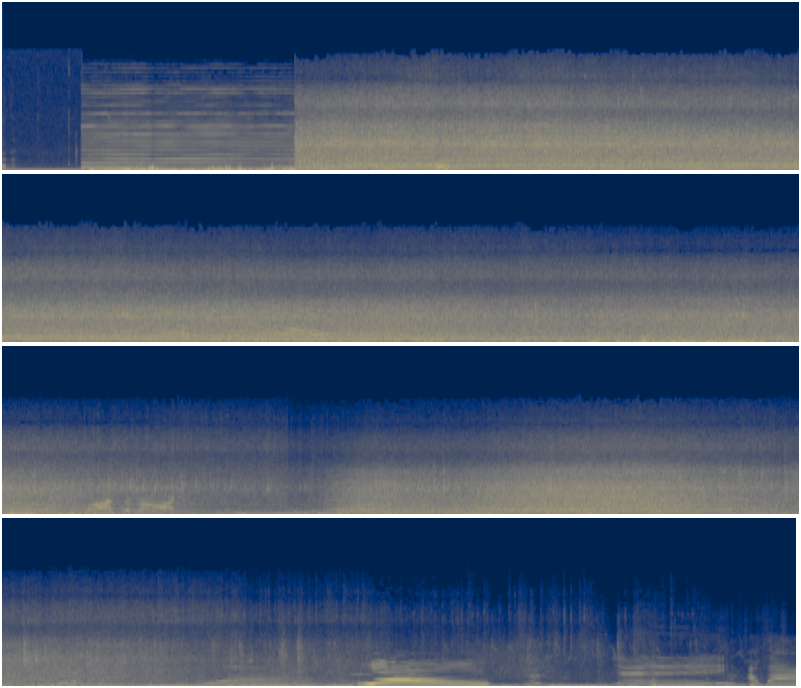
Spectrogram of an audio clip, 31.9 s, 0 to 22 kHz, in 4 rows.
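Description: A load of crushed stone sliding out of a raised dump-trailer bed onto the ground: a long, steady rush that dips briefly about 18 seconds in and fades out a few seconds before the end. A whining motor, the trailer's hydraulic pump, sounds under it for the first couple of seconds.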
